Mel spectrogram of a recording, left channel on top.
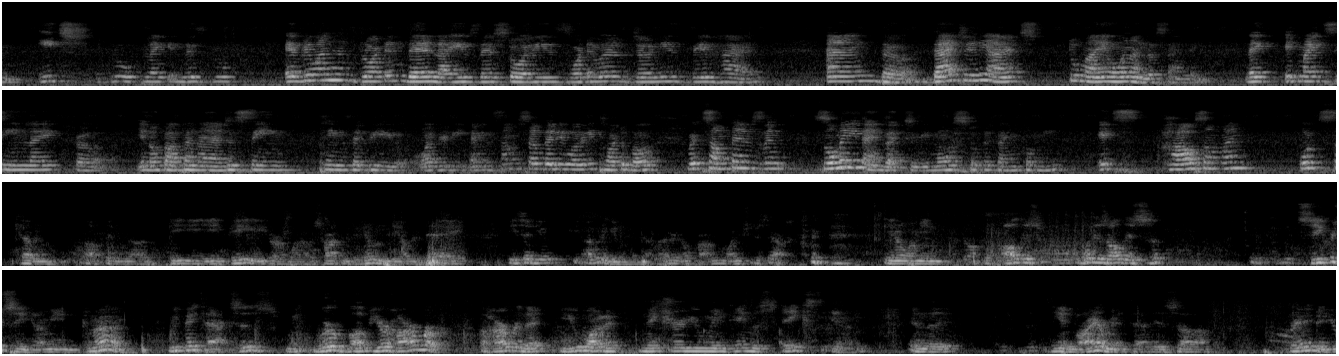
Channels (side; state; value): both; different; correlation 0.01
